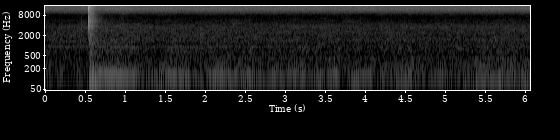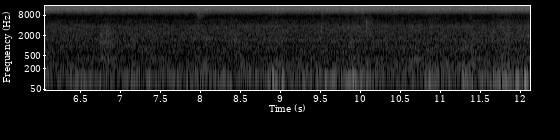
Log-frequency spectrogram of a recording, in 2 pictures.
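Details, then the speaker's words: 52-inch Hunter Passport ceiling fan with a 4-light kit, light off, starting from a stop. A quiet, steady low hum with a faint fixed tone as the motor spins up; the somewhat loud startup hum is normal motor noise. "Alright, so you'll hear what I've been hearing. You'll hear the kind of loud hum when it first starts."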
